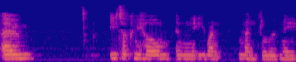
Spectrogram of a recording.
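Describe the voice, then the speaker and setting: A woman with a Welsh accent speaks at a medium pitch with monotone, flat intonation. Her voice is somewhat breathy. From Wales, Carmarthen. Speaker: YouTuber. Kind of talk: casual chat. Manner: hesitant, many fillers.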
